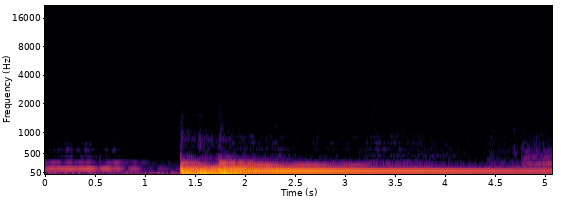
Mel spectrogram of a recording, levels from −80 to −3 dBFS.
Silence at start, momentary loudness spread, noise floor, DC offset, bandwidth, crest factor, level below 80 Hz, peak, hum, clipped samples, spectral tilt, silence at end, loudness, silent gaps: 0 s; 19 LU; -53 dBFS; under 0.1%; 1 kHz; 16 dB; -32 dBFS; -14 dBFS; none; under 0.1%; -11 dB/octave; 0 s; -29 LUFS; none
